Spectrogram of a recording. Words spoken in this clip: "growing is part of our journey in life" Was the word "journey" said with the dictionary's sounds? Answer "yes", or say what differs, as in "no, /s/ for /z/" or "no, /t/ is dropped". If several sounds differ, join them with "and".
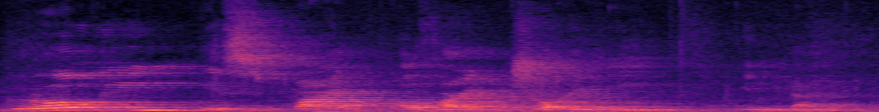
no, /n/ is dropped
